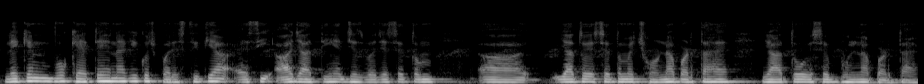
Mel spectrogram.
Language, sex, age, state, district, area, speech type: Hindi, male, 60+, Madhya Pradesh, Bhopal, urban, spontaneous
